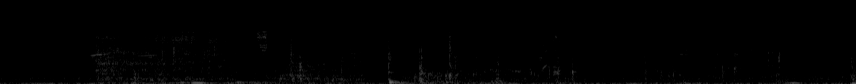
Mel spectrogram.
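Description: Near silence with faint rustling and light clicks of hands handling a plastic bottle. There is one soft knock about four seconds in.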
